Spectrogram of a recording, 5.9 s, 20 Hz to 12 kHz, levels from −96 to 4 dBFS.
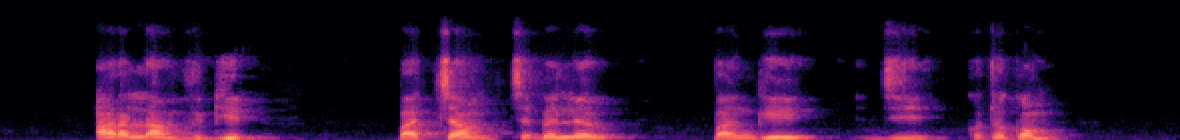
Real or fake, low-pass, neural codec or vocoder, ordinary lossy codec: real; 7.2 kHz; none; Opus, 32 kbps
